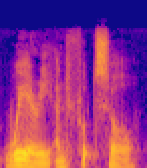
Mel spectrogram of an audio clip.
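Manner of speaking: plain reading voice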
